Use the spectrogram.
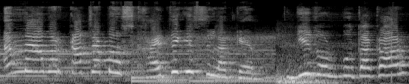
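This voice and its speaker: Cartoon little boy, cheeky, sassy, stubborn, very high voice, loud music. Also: expressive. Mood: defiant. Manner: sassy, scolding, quick retorts.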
